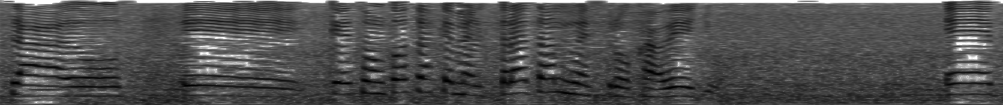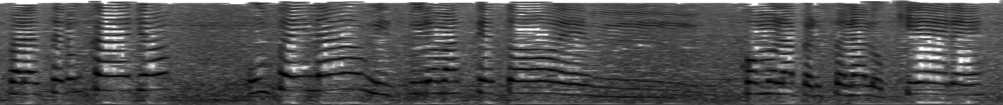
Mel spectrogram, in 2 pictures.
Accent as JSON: {"language": "Spanish", "town": "Villarrica", "region": "Cauca", "country": "Colombia", "said": "vengo de Villarrica, Cauca."}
